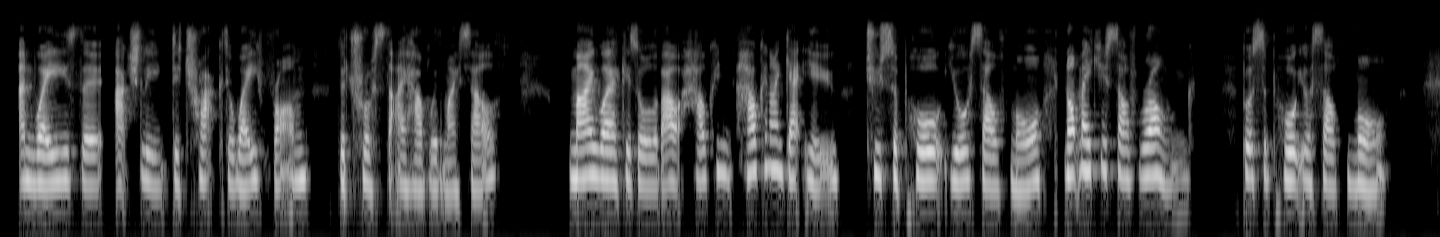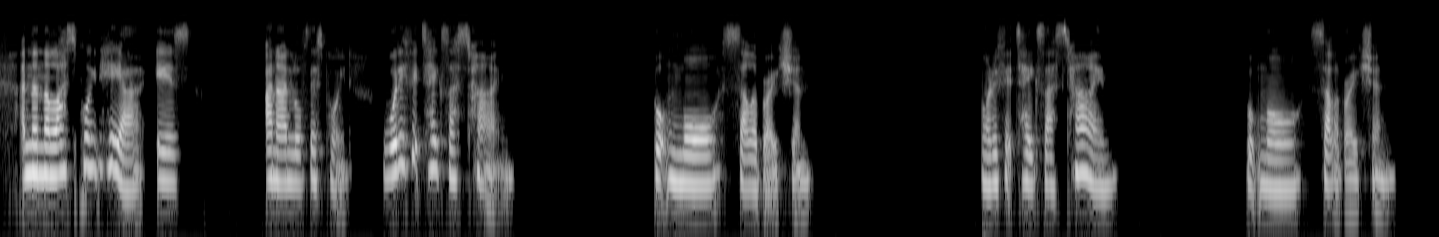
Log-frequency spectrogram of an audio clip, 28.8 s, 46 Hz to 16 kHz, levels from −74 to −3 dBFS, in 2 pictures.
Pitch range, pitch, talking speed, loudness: 170-210 Hz, 185 Hz, 140 wpm, -25 LUFS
